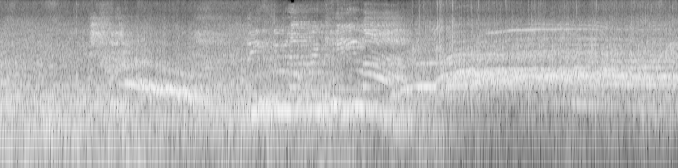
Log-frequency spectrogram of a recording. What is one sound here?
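A young woman sings into a microphone through loudspeakers.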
